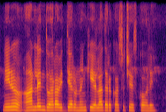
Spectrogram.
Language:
Telugu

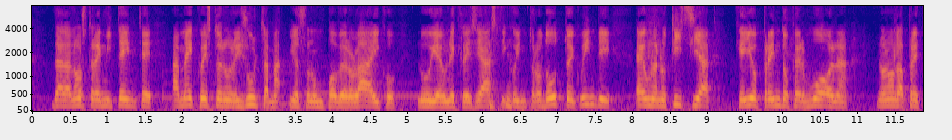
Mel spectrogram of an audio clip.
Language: Italian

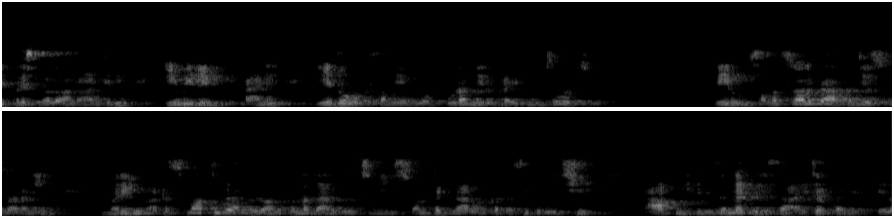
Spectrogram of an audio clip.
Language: Telugu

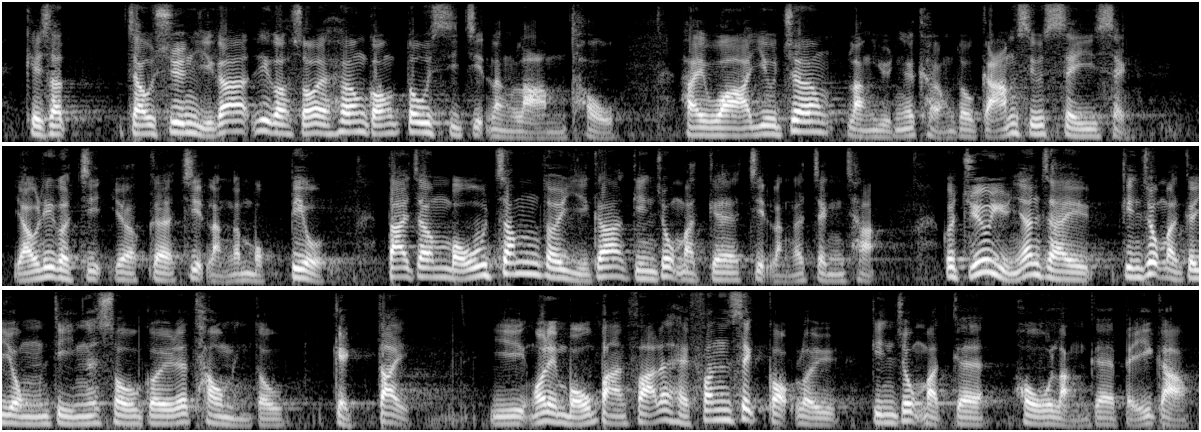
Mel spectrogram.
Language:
Cantonese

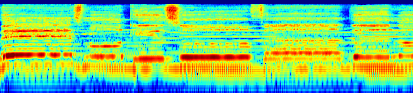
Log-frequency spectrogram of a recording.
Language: Romanian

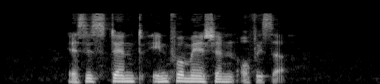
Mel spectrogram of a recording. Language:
Divehi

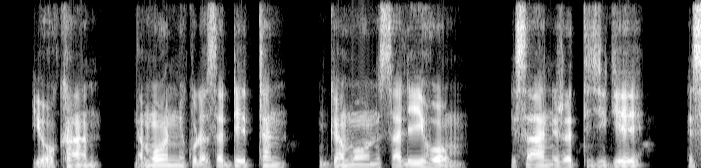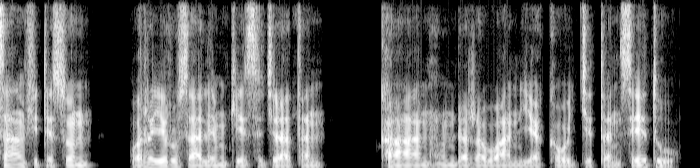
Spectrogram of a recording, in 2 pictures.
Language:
Oromo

